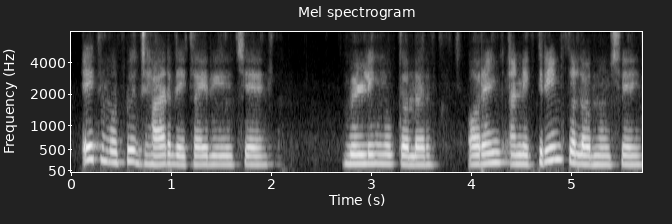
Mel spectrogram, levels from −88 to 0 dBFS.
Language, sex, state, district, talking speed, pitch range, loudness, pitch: Gujarati, female, Gujarat, Valsad, 155 wpm, 180-210 Hz, -15 LUFS, 190 Hz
